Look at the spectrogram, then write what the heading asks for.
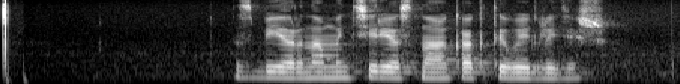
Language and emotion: Russian, neutral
